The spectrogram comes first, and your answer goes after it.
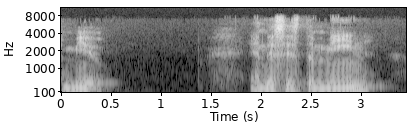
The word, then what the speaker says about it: mu: greek letter for small m and this is pronounced mu and this is the mean of the sample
